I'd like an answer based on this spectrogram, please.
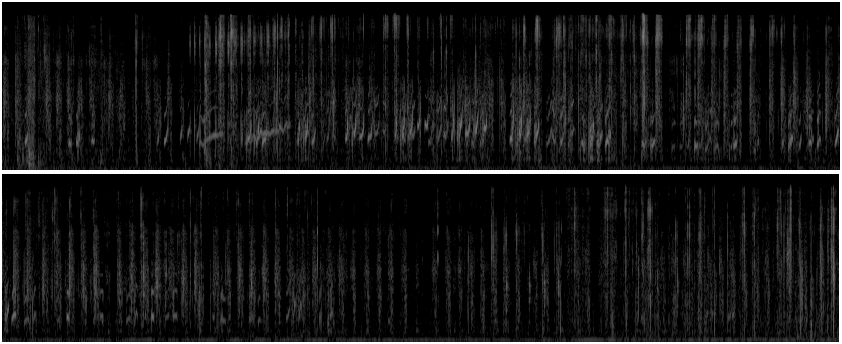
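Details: Guinea pigs Kona and Suba crunching food while eating, a dense run of rapid crisp clicks and crackles repeated continuously, with faint squeaky chirps mixed in early on.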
